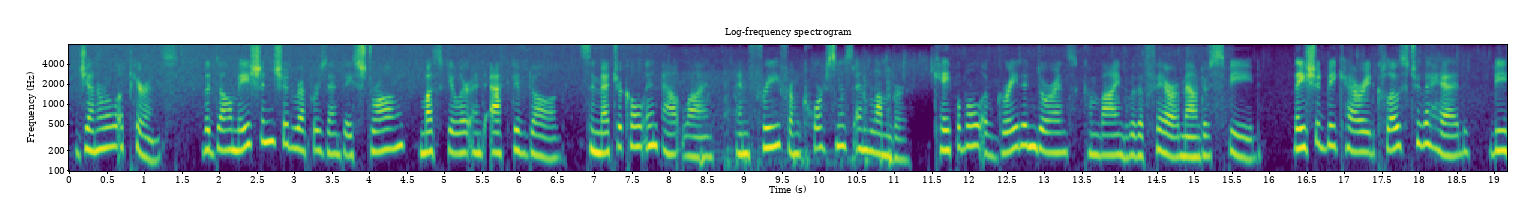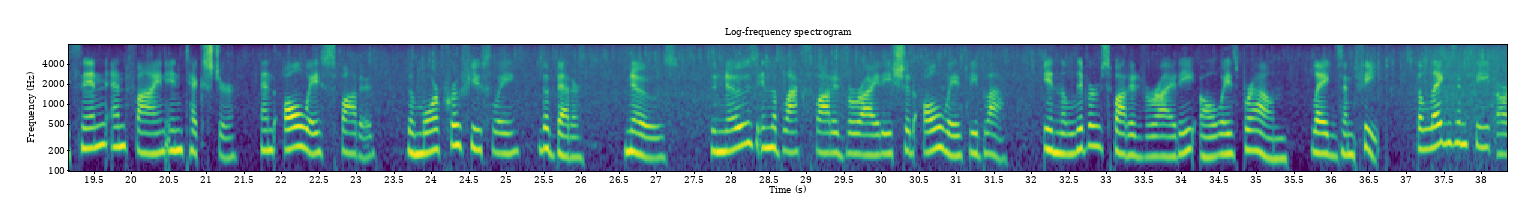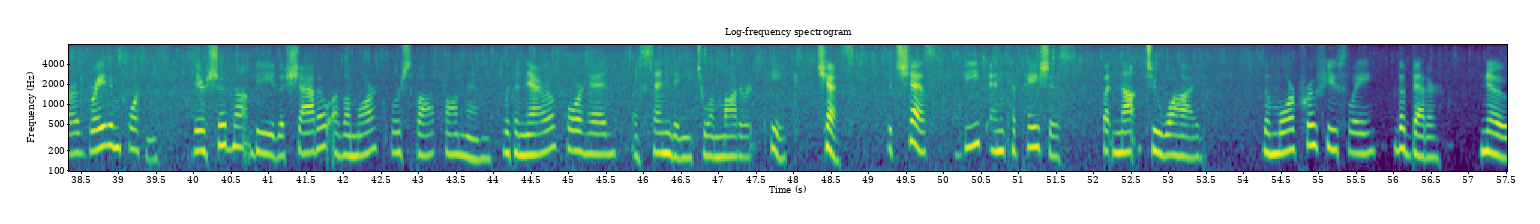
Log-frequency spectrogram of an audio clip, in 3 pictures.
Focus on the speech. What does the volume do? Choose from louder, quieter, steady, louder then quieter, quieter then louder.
steady.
